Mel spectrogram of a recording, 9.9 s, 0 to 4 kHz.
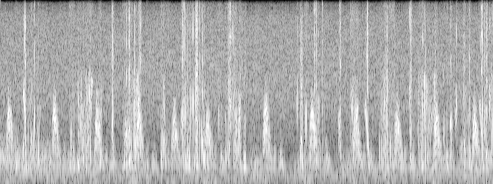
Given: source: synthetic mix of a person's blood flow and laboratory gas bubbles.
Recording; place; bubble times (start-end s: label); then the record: Doppler ultrasound of blood flow; subclavian vein
0.28-0.38 s: bubbles
0.43-0.84 s: bubbles
1.38-1.88 s: bubbles
1.96-2.05 s: bubbles
2.23-2.33 s: bubbles
2.43-2.88 s: bubbles
2.94-2.98 s: bubbles
3.20-3.40 s: bubbles
3.60-4.32 s: bubbles
4.34-4.95 s: bubbles
5.92-6.17 s: bubbles
6.25-6.42 s: bubbles
6.45-6.55 s: bubbles
6.76-6.85 s: bubbles
7.00-7.17 s: bubbles
7.28-7.43 s: bubbles
7.56-7.89 s: bubbles
8.13-8.77 s: bubbles
8.86-9.44 s: bubbles
9.56-9.87 s: bubbles
From the record:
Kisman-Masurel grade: 243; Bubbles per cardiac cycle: several, 3 to 8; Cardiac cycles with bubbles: 100%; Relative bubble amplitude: loud (0.450 to 0.775); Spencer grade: 3 (all of the cardiac periods contain showers or single bubble signals, but not dominating or overriding the cardiac motion signals); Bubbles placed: anywhere in the cardiac cycle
